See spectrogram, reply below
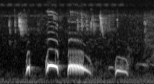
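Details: Spotted dove calling to lure wild birds: short coo, steady held coo, long descending burred coo and a closing falling note, with faint high chirps.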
